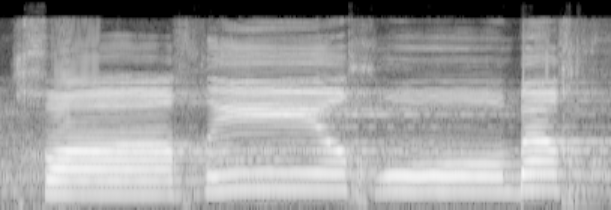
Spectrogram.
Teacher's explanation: huruf kha ini dia tempat keluarnya dari tenggorokan bagian atas. Cara mengucapkan huruf kha ini, yang pertama rongga tenggorokan bagian atas itu sedikit menyempit. · Cara mengucapkan huruf kha ini, yang pertama rongga tenggorokan bagian atas itu sedikit menyempit. Kemudian posisi lidah bagian belakang itu naik ke langit-langit, sedangkan ujung lidahnya yang bagian depan dia tetap merendah. Jadi bunyi kha ini dia suaranya kotor seperti bercampur air.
